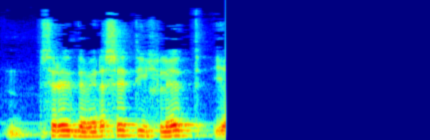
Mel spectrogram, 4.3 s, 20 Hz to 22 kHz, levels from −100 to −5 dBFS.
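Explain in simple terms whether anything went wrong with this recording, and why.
Yes: an audio dropout to silence. After "devetdesetih let", at 2.25 s, the speech cuts to total silence until the end, likely from lost input.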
